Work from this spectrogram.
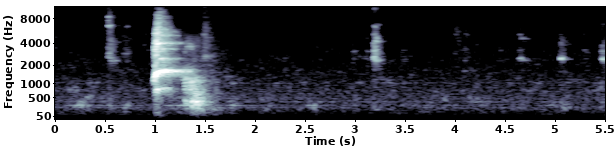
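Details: One Cavalier King Charles Spaniel puppy among eight playing, Daisy's six joined with Robin's two: a single sharp high yelp-bark that falls away into a short whine, followed by faint soft ticks and quiet squeaks.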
